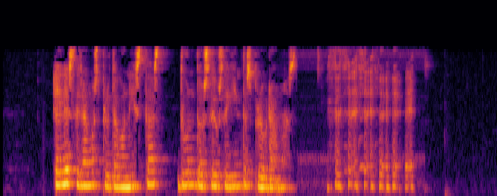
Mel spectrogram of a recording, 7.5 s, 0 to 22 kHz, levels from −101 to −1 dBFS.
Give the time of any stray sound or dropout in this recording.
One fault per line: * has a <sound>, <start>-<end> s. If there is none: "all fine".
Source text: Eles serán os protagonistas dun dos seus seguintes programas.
* has a laugh, 4.7-6.3 s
